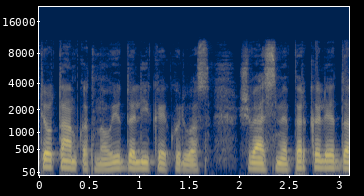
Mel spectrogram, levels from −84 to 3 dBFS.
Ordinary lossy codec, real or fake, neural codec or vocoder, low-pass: Opus, 64 kbps; real; none; 10.8 kHz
